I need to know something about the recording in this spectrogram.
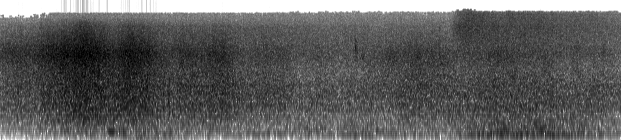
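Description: A steady, loud roar of stormy wind rushes without pause, surging stronger near the start and again toward the end, with a low rumble beneath and no voices.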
